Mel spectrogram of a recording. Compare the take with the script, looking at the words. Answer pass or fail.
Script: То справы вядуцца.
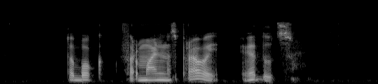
fail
